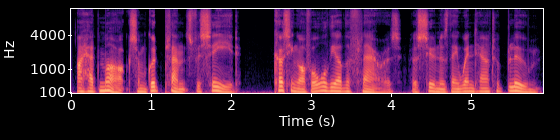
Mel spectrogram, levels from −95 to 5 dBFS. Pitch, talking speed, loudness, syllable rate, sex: 120 Hz, 225 wpm, -19 LUFS, 4.9 syllables/s, male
